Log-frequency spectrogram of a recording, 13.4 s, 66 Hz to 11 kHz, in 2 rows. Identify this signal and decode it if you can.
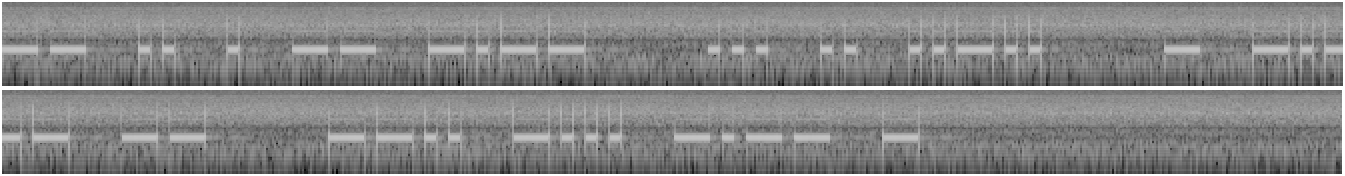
Morse code (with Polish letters), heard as a keyed tone, machine-sent, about 20 wpm, spaced as for 17 wpm, 610 Hz, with room echo. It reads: … SIĘ TYM ZBYT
